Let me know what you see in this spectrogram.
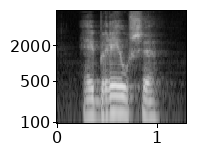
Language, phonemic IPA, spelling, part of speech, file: Dutch, /heˈbrewsə/, Hebreeuwse, adjective, Nl-Hebreeuwse.ogg
- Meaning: inflection of Hebreeuws: 1. masculine/feminine singular attributive 2. definite neuter singular attributive 3. plural attributive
